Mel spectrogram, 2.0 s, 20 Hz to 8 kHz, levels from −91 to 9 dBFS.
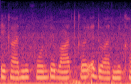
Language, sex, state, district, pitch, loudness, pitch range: Hindi, female, Uttar Pradesh, Hamirpur, 180 Hz, -14 LUFS, 170-190 Hz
